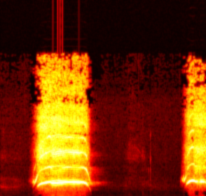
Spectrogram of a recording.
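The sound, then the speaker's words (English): A shrill, piercing whistle made by blowing over an acorn held under both thumbs, lips on the thumbs, sounds in two loud blasts, a long wavering shriek followed by a shorter one, almost like a scream, with no talking. “You put the acorn under both thumbs, and you put your lips on your thumbs and blow.”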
